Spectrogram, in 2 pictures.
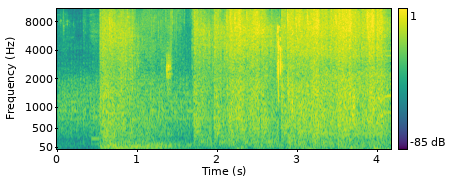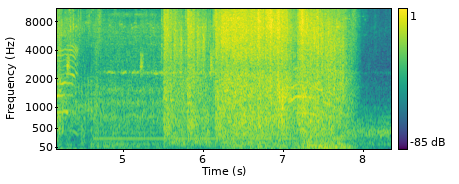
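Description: Covering gunfire in the video game Call of Duty Classic: dense, sustained bursts of rapid shooting that run almost without break, loud and close, with a short lull midway.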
